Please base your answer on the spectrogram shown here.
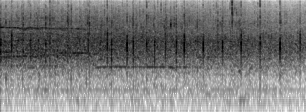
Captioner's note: applause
